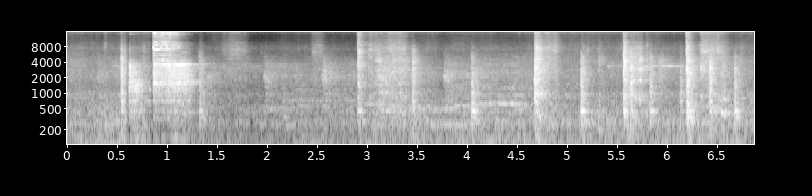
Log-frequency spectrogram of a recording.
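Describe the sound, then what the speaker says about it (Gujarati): Spiced potato masala with coriander stirred in a metal pan for aloo paratha filling, irregular clinks and scrapes of a spoon against the vessel, close and uneven, mostly without talk. "બધું હલાવી નાખશું."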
